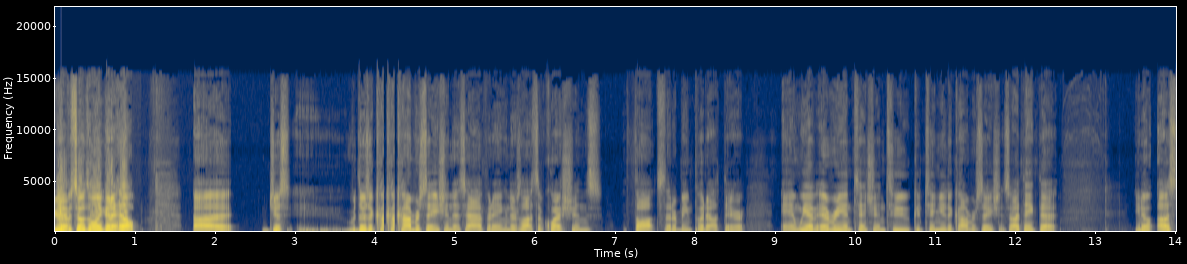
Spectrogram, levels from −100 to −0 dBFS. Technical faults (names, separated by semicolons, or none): microphone overload; microphone volume stepped down; CD stuck on one turn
